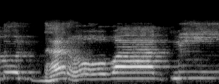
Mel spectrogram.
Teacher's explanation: ಮೊದಲನೆದು ಅಲ್ಪಪ್ರಾಣ ಎರಡನೇದು ಮಾತ್ರ ಮಹಾಪ್ರಾಣ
